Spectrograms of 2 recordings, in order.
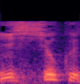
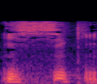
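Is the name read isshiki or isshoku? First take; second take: isshoku; isshiki. First: The name is read as isshoku. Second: The name is read as isshiki. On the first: The speaker calls it wrong. "これ一色じゃなくて" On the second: The speaker calls it right. "一式って読みますけどもね"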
